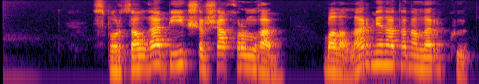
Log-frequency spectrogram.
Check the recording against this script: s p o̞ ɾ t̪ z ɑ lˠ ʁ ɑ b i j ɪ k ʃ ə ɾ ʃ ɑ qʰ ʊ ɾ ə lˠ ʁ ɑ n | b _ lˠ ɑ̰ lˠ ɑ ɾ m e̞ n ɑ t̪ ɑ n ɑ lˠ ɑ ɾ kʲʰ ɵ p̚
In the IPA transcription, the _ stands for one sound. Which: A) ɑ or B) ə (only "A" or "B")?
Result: A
